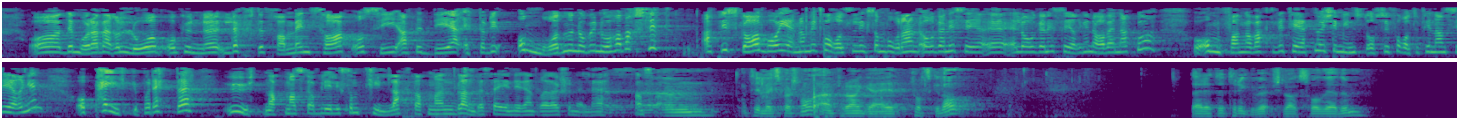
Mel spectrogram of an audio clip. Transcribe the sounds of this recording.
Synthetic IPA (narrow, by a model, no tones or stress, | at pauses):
ʔɔd̪ɛmɔd̪ɑʋæːɾəloːʋɔkʰʉnːəlœft̪əfɾɑmːæɪnsɑːkɔsiːɑt̪d̪ɛæɾɛt̪ːɑʋd̪ɪɔmɾoːd̪ənənɔɾʋɪnoːɦɑɾʋæʁtʂɭɪt̪ː | ʔɑ̰t̪ʋɪskɑlɡoːɪjɛnːɔmɪfɔɾhɔlt̪ʰɪlːɪksɔmʋʊʁɾd̪ɑnɔɾɡɑnɪseːɛləɾɔɾɡɑnɪseːɾɪŋənɑʋɛnæɾkʰoː | ʔɔɔmfɑŋːɑʋɑkt̪ɪʋɪt̪ʰeːt̪ənɔɪçːəmɪnst̪ɔsːɔɪfɔɾhɔlt̪ɪlfɪnɑnsɪeːɾɪŋən | ʔɔpʰæɪkəpɔd̪ɛt̪ːə | ʔʉːt̪n̩ɑt̪mɑnskɑlbliːlɪksɔmt̪ʰɪlːɑkt̪ɑt̪mɑnblɑnd̪əsæɪɪnːɪd̪ɛnɾɛd̪ɑkʂʊnɛlːəɑnsk | t̪ʰɪlːɛɡspœʂmoːlæ̰ɾfɾɑɡæɪɾt̪ʰɔskəd̪ɑːl | d̪̥æɾɛt̪ːət̪ʰɾʏɡʋəʂɭɑːɡsʋɑlˠʋeːd̪ʉm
